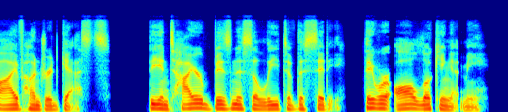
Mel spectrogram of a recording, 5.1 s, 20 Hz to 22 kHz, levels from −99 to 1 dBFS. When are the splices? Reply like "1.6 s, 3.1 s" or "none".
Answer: 3.5 s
